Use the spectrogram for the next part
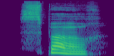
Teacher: The French word sport sounds super similar to the English word sport, but we don't pronounce the T at the end. And we use that French R sound again.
